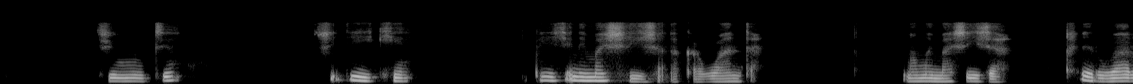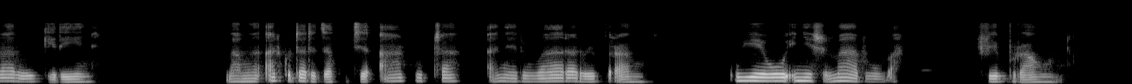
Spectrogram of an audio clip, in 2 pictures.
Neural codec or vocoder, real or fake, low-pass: codec, 16 kHz, 0.9 kbps, LongCat-Audio-Codec; fake; 7.2 kHz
